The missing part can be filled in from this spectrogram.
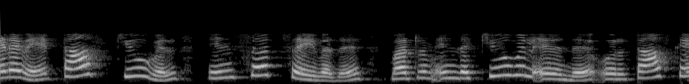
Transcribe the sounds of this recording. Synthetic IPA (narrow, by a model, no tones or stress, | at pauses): ɛnɐʋeːʈaːskːjuːʋɪl | ɪnsɐɾʈsɛjʋɐðɯ | mɐʈrɯmɪnd̪ɐkjuːʋɪlɪɾɯnd̪ɯʔɔɾɯʈaːskɐ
